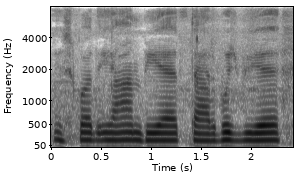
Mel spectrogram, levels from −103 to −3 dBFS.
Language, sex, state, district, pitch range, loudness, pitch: Hindi, male, Jharkhand, Deoghar, 155-160 Hz, -15 LUFS, 155 Hz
